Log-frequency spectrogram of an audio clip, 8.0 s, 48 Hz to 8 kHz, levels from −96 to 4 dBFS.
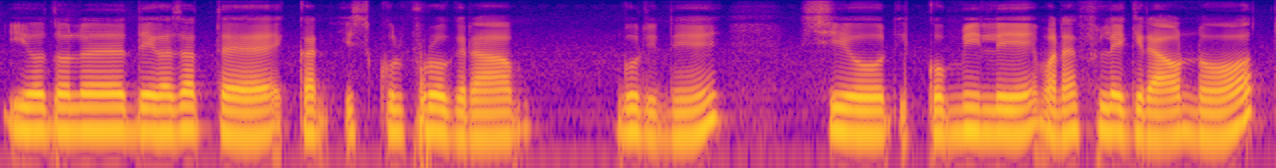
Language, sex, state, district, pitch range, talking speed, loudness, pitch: Chakma, male, Tripura, Dhalai, 130-150 Hz, 100 wpm, -12 LUFS, 140 Hz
